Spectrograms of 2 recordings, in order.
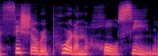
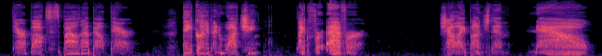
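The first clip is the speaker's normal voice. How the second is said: hushed, soft whisper, nearly all breath; 5 dB quieter than usual. Reading a story where a girl takes her friend aside: whispering. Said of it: "April whispered".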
